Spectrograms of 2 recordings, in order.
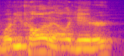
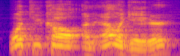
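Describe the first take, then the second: First: The phrase ends sounding complete and final. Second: The phrase ends sounding like more will follow. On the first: The question is over. The speaker calls it wrong. "I think it was your inflection. Because you, you went" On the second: More of the question is coming. The speaker calls it right. "you feel that there's more coming"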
